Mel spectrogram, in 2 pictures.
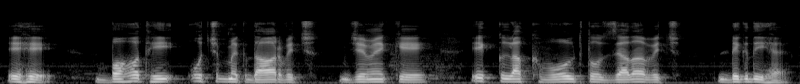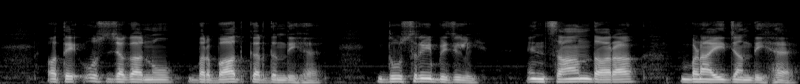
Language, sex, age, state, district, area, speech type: Punjabi, male, 45-60, Punjab, Jalandhar, urban, spontaneous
